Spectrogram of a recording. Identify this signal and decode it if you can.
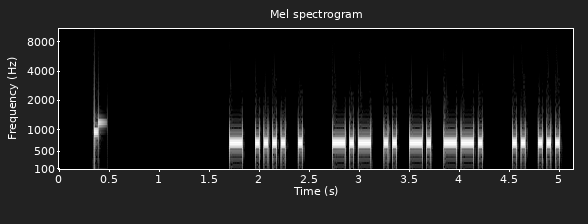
Morse code, heard as a keyed tone, about 27 wpm, 700 Hz. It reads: THE KING IS
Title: Sentences from Top 1000 Words - Review Part 1 - 28wpm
